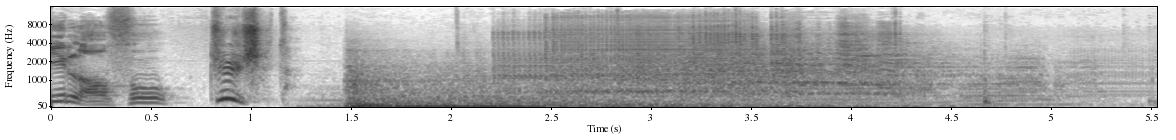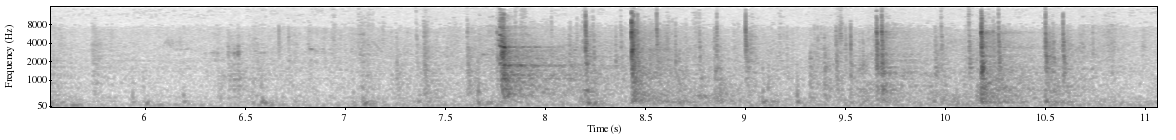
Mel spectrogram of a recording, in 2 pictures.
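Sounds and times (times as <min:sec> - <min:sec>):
deep boom with ringing tail: 0:01.3 - 0:04.5.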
